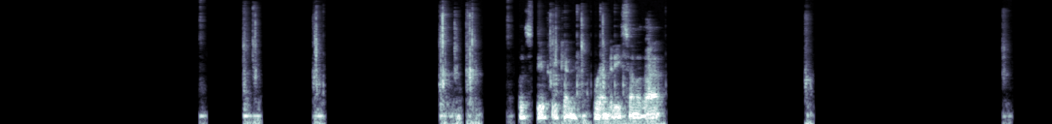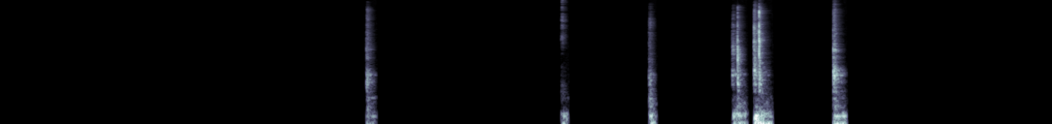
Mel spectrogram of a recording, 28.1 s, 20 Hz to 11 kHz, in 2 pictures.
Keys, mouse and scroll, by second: 0.6 alt+click, 1.3 middle click, 1.4 middle click, 2.5 alt+shift+click, 3.6 alt+shift+click, 4.2 alt+middle click, 4.3 middle click, 5.2 alt+shift+click, 5.9 ctrl+alt+click, 6.0 ctrl+z, 6.6 alt+shift+click, 7.5 alt+middle click, 7.8 alt+middle click, 8.1 middle click, 8.6 scroll down 1, 8.8 middle click, 10.4 alt+middle click, 10.6 scroll up 1, 11.2 middle click, 13.2 g, 13.6 middle click, 15.6 right click, 16.2 click, 18.8 g, 21.4 click, 22.0 middle click, 22.3 scroll down 1, 22.5 Tab, 23.7 1, 24.0 a, 25.8 click, 26.2 middle click, 26.6 scroll up 1, 27.4 shift+middle click, 27.7 middle click.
